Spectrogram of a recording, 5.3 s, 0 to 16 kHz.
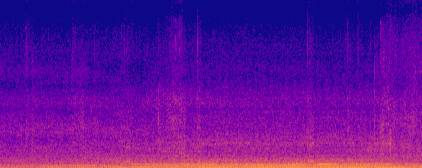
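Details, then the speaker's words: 1982 Toyota Pickup 4x4 SR5 daily driver, 22R engine described as on its last leg, no catalytic converter: low, slightly uneven idle pulsing about three and a half beats a second with raw exhaust note; rough, worn engine idle. "current situation the motor is on its last leg and that's what's next"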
